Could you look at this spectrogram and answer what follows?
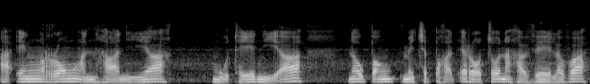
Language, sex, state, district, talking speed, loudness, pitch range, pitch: Mizo, male, Mizoram, Aizawl, 205 wpm, -18 LUFS, 110-130 Hz, 125 Hz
